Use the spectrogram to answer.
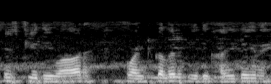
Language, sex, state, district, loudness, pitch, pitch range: Hindi, male, Haryana, Charkhi Dadri, -15 LUFS, 140 Hz, 135-155 Hz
